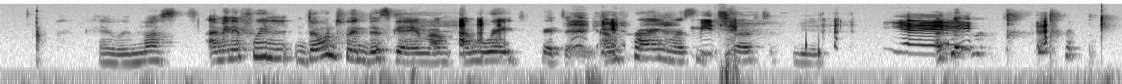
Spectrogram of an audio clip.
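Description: A young woman speaks and exclaims with animation through a microphone.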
